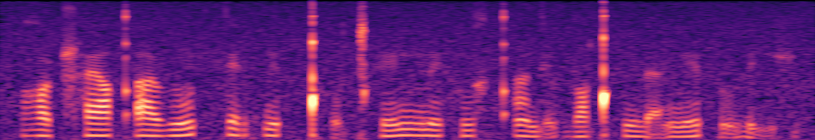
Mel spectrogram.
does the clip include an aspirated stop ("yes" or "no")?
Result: yes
